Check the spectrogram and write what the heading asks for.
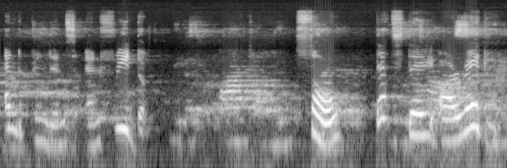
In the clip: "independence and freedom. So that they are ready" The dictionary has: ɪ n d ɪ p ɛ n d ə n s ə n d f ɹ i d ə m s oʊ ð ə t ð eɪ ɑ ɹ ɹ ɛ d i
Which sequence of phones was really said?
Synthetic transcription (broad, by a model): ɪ n d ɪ p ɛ n d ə n s ə n d f ɹ i d ə m s oʊ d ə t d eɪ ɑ l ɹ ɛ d i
